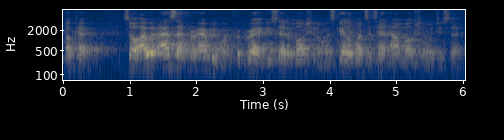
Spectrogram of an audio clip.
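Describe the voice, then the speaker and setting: A man with a fairly high voice leads an interactive workshop. He is encouraging, asking questions and echoing answers back as he explains. The sound is distant, with a long hall reverb. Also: quick pace. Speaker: workshop speaker. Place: large hall with an audience. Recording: echoey hall, distant microphone.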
